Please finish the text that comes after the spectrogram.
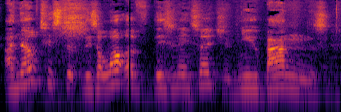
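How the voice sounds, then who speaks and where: A man's voice: high-pitched, moderate pace. A young adult man interviewing, asking rambling questions full of fillers. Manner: hesitant, filler-heavy questions.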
